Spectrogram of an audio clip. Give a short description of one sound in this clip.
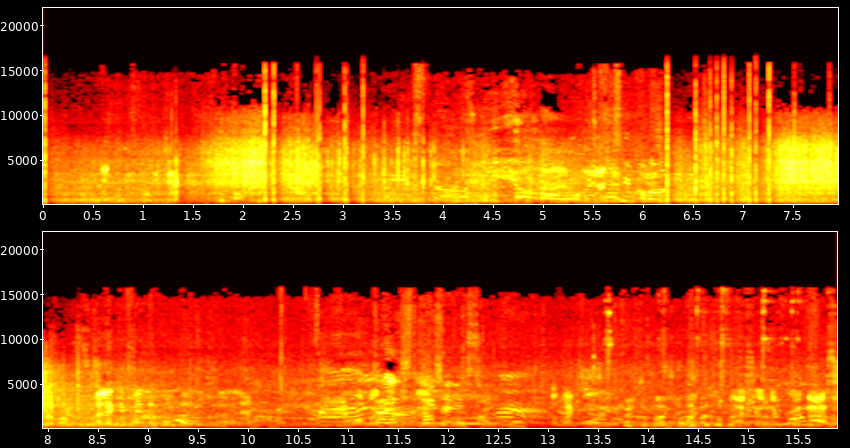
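A crowd of men and women talk and cheer nearby.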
